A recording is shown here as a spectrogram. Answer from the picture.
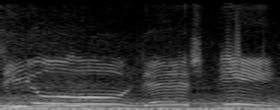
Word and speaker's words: Duhe: It's not Duh, it's not Duhe, it's not any of that. D-O-O-A is the pronunciation.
